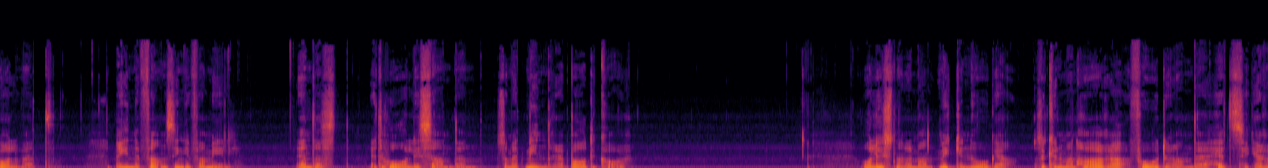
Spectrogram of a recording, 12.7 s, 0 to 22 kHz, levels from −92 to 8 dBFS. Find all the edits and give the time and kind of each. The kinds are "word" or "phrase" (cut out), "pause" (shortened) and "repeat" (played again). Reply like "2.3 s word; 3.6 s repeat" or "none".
1.2 s word; 4.9 s word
